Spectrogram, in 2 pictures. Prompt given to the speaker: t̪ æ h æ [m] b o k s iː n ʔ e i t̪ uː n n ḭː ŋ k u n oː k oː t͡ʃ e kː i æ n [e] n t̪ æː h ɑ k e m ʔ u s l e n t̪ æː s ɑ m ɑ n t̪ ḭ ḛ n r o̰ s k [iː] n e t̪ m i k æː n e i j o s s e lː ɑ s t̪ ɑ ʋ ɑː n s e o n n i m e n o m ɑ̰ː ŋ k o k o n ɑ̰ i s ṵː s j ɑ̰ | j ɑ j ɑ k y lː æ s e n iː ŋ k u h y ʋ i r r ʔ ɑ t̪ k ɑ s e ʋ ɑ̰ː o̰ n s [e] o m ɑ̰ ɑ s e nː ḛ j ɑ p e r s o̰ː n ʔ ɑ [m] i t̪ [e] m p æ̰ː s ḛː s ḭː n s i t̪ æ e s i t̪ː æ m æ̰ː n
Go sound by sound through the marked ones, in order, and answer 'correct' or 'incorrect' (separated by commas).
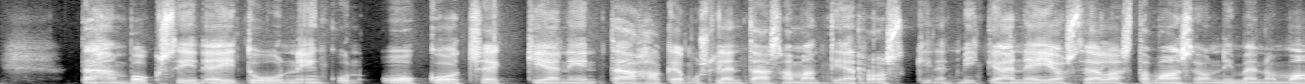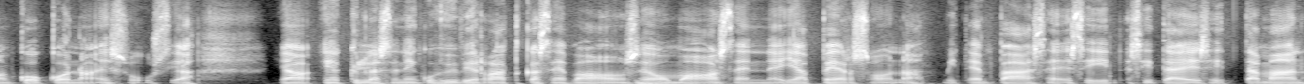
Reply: correct, incorrect, correct, correct, correct, correct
